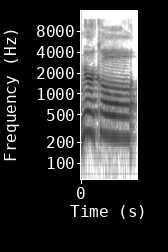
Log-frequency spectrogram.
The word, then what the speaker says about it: Myracle: and um so Lauren Miracle I want to spell miracle for you guys because it's the miracle It's spelled M Y R A C L E which you could probably find.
